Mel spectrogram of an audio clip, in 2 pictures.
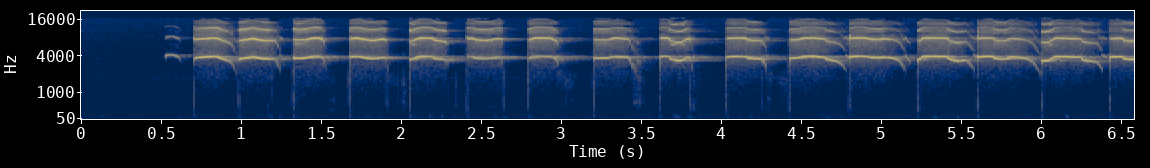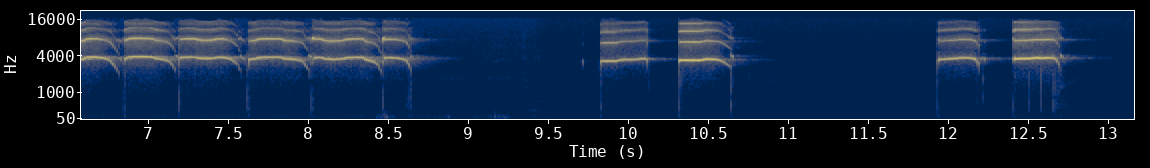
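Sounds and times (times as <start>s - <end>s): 
person whistling an imitation of a tit's song: 0.6s - 8.8s, 9.8s - 10.8s.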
